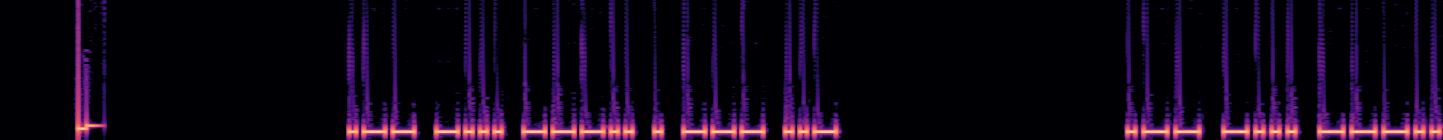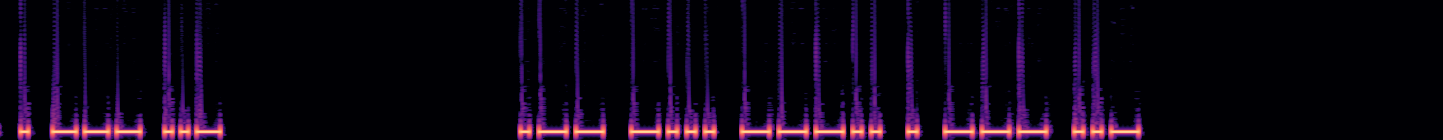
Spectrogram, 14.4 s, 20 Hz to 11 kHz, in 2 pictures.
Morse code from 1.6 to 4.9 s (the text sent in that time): WB8EOU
